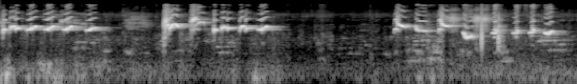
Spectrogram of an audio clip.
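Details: Greater green leafbird singing to provoke other leafbirds, a rich varied song of repeated bright whistled notes and chattering phrases in three bursts separated by short silences.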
